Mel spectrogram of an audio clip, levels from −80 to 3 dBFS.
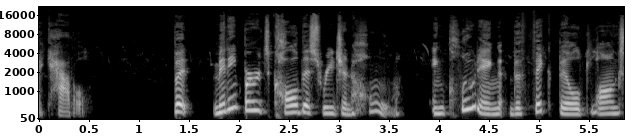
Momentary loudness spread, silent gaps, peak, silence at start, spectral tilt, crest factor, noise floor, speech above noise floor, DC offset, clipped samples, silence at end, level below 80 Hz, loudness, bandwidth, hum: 11 LU; none; -4 dBFS; 0 s; -3.5 dB/octave; 18 dB; -70 dBFS; 49 dB; under 0.1%; under 0.1%; 0 s; -72 dBFS; -21 LUFS; 18 kHz; none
